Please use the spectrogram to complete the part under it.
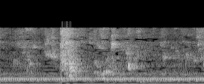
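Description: Water runs steadily while something is being washed, a continuous rushing splash with a brief louder surge partway through and no speech.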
